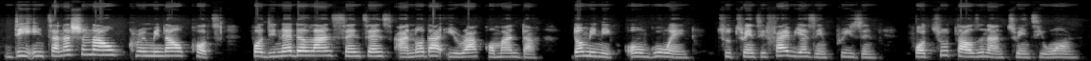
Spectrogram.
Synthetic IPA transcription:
diĩntanaʃɔnalkʰɹiminalkʰɔt | fɔdinɛdɛlãnsɛ̃ntɛ̃nsa̰nɔdaʔiɹakɔmãnda | dɔmĩnikɔɡuɛ̃n | tʰutʰwɛ̃ntifaɪvjizĩnpʰɹizɔ̃n | fɔtʰuθaʊzãndãntʰwɛ̃ntʰiwɔ̃n

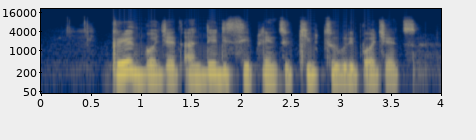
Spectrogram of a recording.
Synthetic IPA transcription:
kiet̚bɔd͡ʒɛtʰãndedisipʰlĩntukʰip̚tʰudibɔd͡ʒɛt

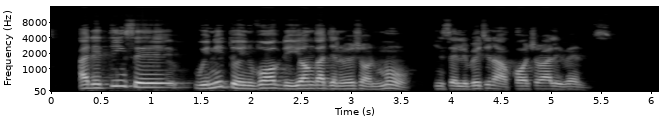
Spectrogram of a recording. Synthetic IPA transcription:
adeθĩŋsewinid̚tuĩɱvɔlvdəjɔ̃ŋɡad͡ʒɛnɛɹeʃɔ̃nmɔ | ĩnsɛlebɹetĩŋawakɔlt͡ʃɔɹalivɛ̃nts

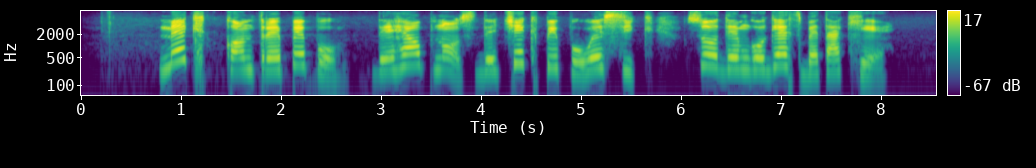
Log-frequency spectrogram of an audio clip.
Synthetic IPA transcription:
mekkɔ̃ntɾepipo | deɦɛlpnɔsdet͡ʃekpipowesik | sodẽm̩ɡoɡɛtbɛtakʰɛ

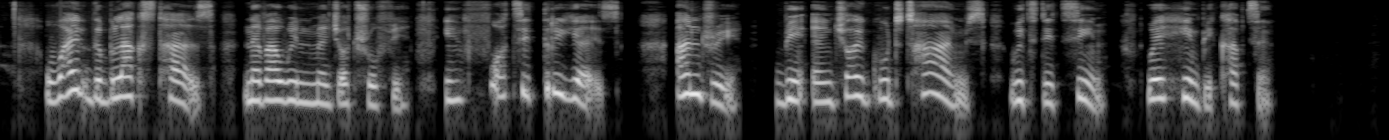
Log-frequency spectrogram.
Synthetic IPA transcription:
waɪlðəblakstʰaz | nɛvəwĩnmed͡ʒɔtʰɹofi | ĩnfɔtʰiθɹijiə̰z̥ | ãndɹu | bĩɛ̃nd͡ʒɔɪɡudtʰaɪ̃mz | wiθðətʰĩm | wɛhĩmbikʰap̚tʰḭ̃n

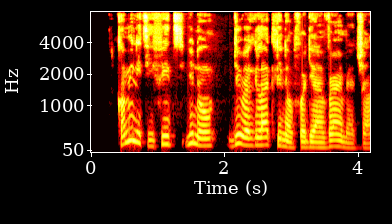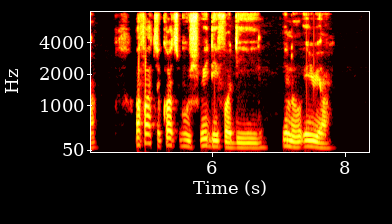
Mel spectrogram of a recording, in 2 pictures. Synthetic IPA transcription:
kɔmjunitifitjuno | duɹɛɡjulaklĩnɔpfɔdiɛ̃nvaɹɔ̃nmɛ̃ntt͡ʃa | ɔfatukʰɔtbuʃwedefɔdi | junoeɹia

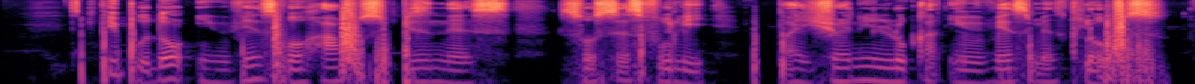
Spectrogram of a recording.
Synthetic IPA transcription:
pʰipodõntĩnvɛstfɔhafsb̥iznɛsː | ɔksɛsfuli | b̥aɪd͡ʒɔ̃ɪ̃nĩŋlokʰa̰lĩnvɛstmɛ̰̃nkʰlo̰bs

